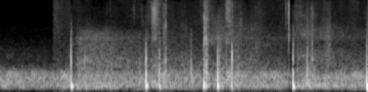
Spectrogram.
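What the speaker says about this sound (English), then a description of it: "I heard Angela's footsteps approaching and turned to beckon her toward me." Footsteps in the video game Misericorde, a series of sharp, separate steps at an uneven walking pace that stand out over a low ambient hum in a dark room lined with empty shelves.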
